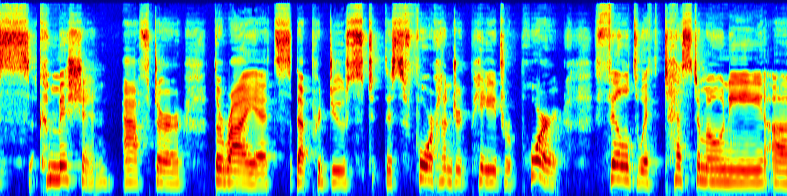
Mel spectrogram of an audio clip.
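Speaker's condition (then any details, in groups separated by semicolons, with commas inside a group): No condition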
